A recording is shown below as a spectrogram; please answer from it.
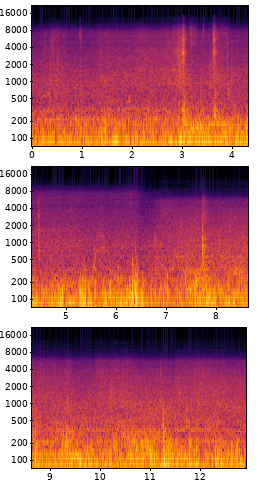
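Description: Wind buffeting the microphone over the low, steady rumble of a car driving slowly, with a few sharp clicks or knocks about three seconds in and again near eight seconds.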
